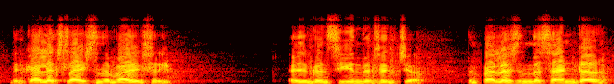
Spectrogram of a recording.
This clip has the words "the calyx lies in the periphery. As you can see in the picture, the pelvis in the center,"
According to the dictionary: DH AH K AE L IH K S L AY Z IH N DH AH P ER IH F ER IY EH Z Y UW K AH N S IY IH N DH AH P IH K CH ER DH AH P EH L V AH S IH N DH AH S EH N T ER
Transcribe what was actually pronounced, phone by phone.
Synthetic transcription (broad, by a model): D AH K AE L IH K S L AY S IH N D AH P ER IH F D IY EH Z Y UW K AH N S IY IH N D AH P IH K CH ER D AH P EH L AH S IH N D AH S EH N T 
